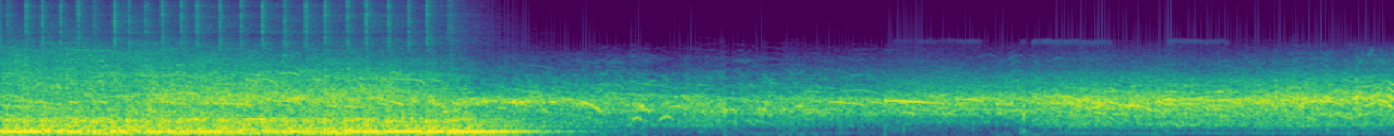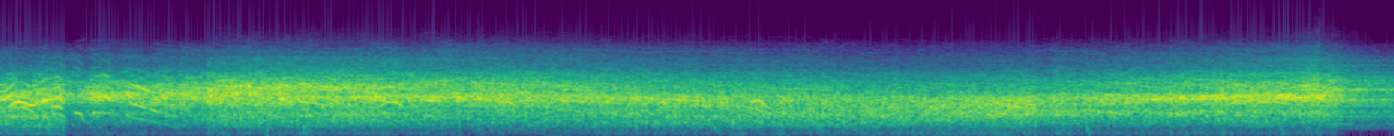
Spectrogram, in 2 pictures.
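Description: A large crowd roars and cheers loudly outdoors.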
